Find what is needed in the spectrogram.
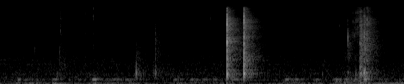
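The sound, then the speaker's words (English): A plastic water bottle crackles in a few sharp bursts, with two loud pops near the middle and a longer crinkle toward the end, over a quiet low hum. “By the way, sorry for the cracking of my water bottle.”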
